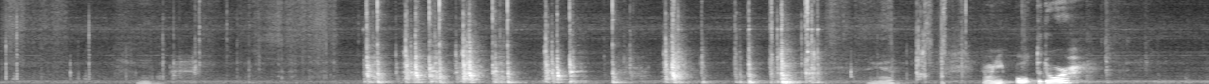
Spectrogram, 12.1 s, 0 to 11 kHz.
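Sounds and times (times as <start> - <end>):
door handle and latch clacking: 3.6 - 8.2.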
